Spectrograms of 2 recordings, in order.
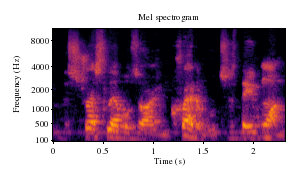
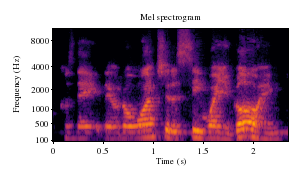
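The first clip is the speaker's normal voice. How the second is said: ordinary delivery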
